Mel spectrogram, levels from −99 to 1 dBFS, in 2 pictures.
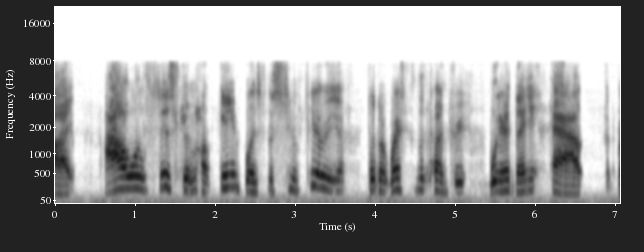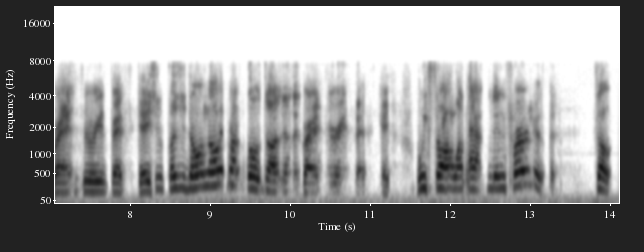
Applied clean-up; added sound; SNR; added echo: neural diffusion model UNIVERSE++.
